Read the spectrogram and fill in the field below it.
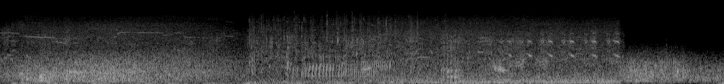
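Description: Killer whales splash and churn through rough water.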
